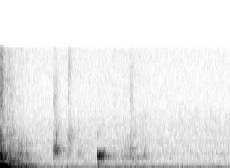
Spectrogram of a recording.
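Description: Quiet indoor room tone with a faint steady hum and a soft click about a second in.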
